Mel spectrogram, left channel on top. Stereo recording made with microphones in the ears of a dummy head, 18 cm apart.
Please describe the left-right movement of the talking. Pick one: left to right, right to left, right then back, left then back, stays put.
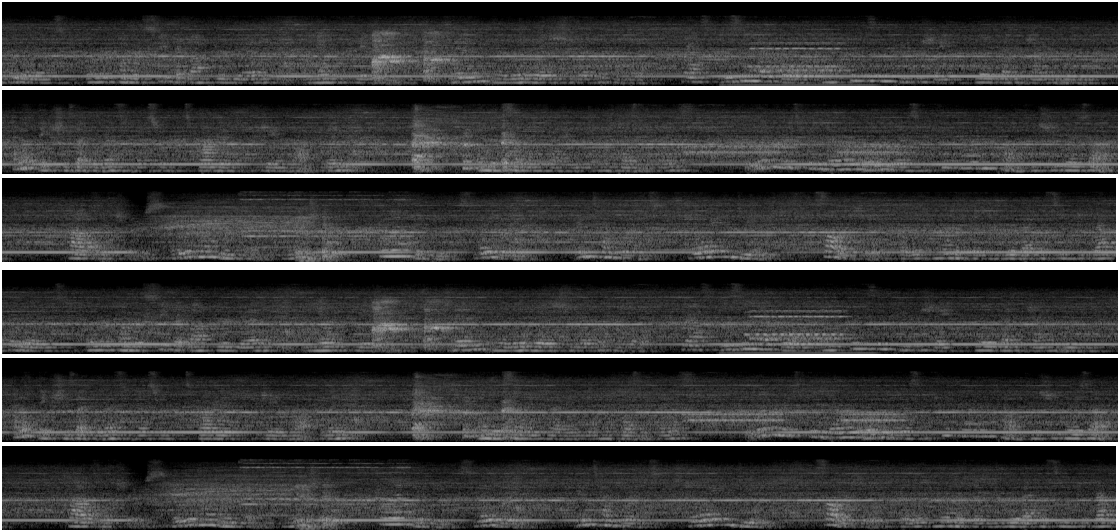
stays put.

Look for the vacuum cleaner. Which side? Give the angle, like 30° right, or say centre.
20° left.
